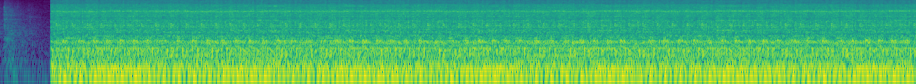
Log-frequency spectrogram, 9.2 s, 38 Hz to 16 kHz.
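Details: RX-7 after cracked-piston rebuild: loud, busy, even idle holding steady with no misses or surging; normal idle, only a little blow-by left, far better than with the broken piston.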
